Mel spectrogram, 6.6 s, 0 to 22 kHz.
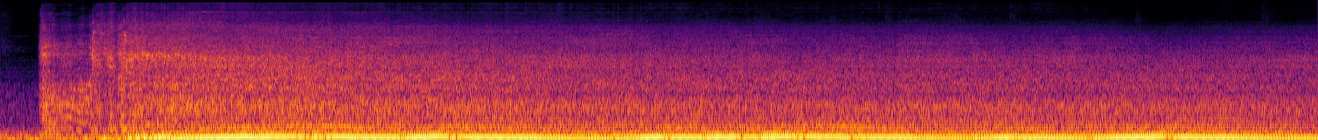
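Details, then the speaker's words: Toyota just swapped to a 22R carbureted engine: engine surges and sags unevenly, kept alive only on throttle, won't idle, seemed down a cylinder; suspected carburetor-base vacuum leak, being spray-tested, not confirmed. "there could be an absolutely atrocious carburetor leak or you know vacuum leak underneath the carburetor which could be causing the situation we're in right now."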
